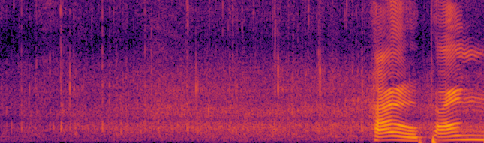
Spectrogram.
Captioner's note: audience applauds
